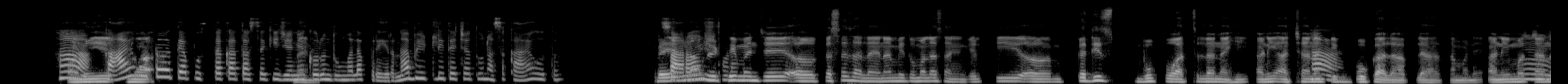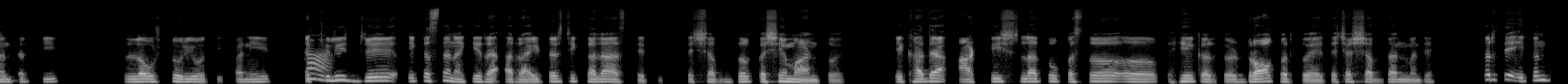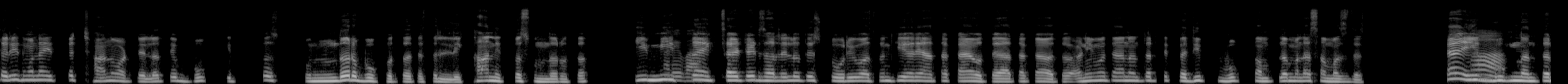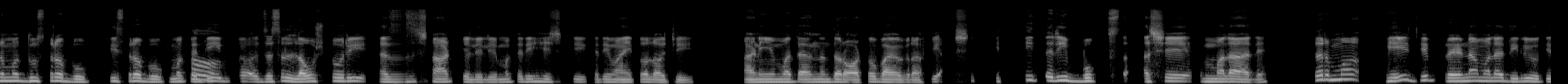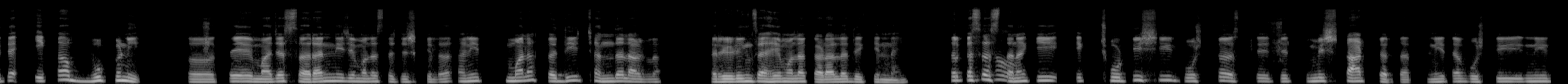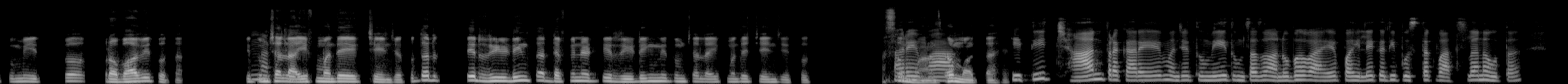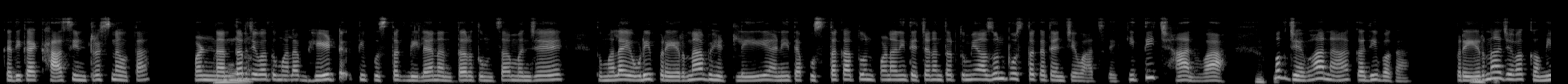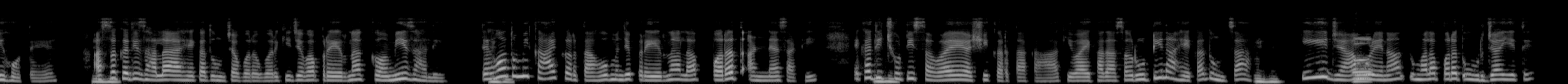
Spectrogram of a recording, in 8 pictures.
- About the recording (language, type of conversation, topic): Marathi, podcast, प्रेरणा तुम्हाला मुख्यतः कुठून मिळते, सोप्या शब्दात सांगा?
- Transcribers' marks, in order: in English: "बुक"; in English: "बुक"; in English: "लव स्टोरी"; in English: "एक्चुअली"; in English: "रायटरची"; in English: "आर्टिस्टला"; in English: "ड्रॉ"; in English: "बुक"; in English: "बुक"; in English: "एक्साइटेड"; in English: "स्टोरी"; anticipating: "अरे! आता काय होतंय? आता काय होतं?"; in English: "बुक"; in English: "बुक"; in English: "बुक"; in English: "बुक"; in English: "लव स्टोरी"; unintelligible speech; in English: "हिस्ट्री"; in English: "मायथॉलॉजी"; in English: "ऑटोबायोग्राफी"; in English: "बुक्स"; in English: "बुकनी"; other background noise; in English: "सजेस्ट"; in English: "रीडिंगचा"; in English: "स्टार्ट"; in English: "लाईफमध्ये चेंज"; in English: "रीडिंगचा डेफिनिटली रीडिंगनी"; in English: "लाईफमध्ये चेंज"; joyful: "अरे वाह!"; in English: "इंटरेस्ट"; joyful: "किती छान! वाह!"; in English: "रुटीन"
